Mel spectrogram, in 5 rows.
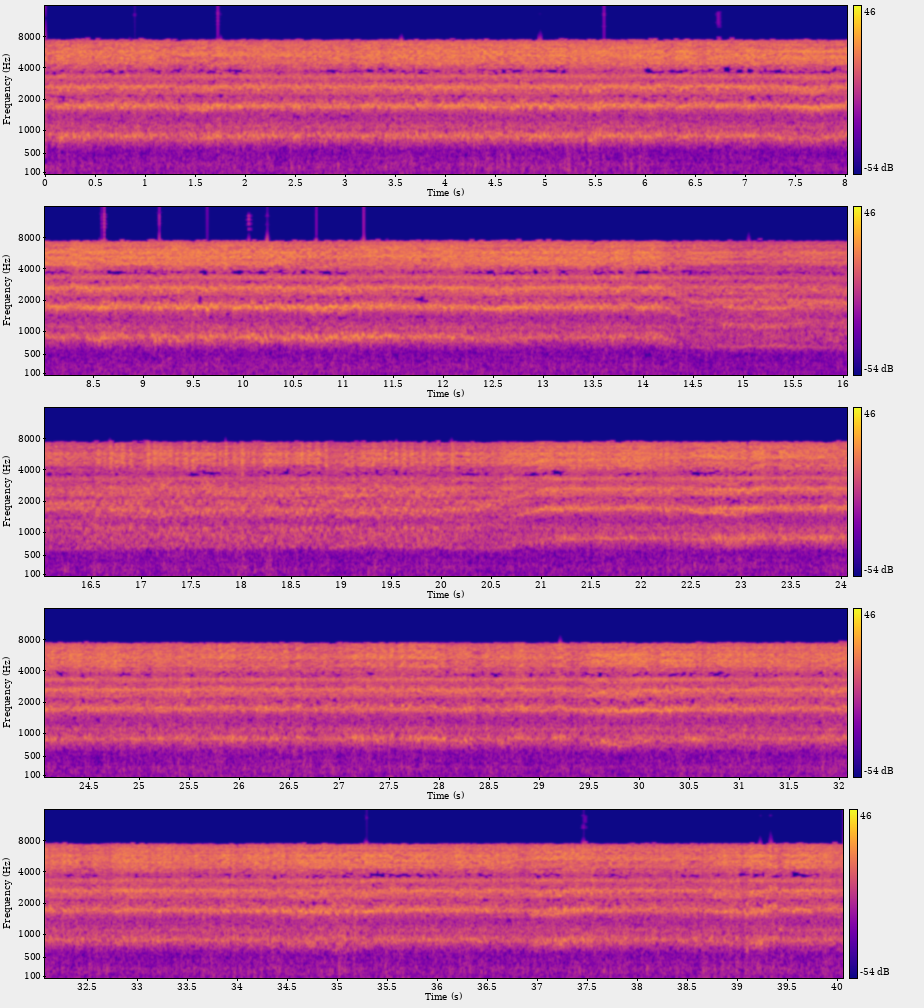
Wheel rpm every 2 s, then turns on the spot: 230, 230, 230, 230, 230, 230, 230, 180, 160, 160, 200, 230, 240, 230, 230, 230, 230, 220, 220, 230.
none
